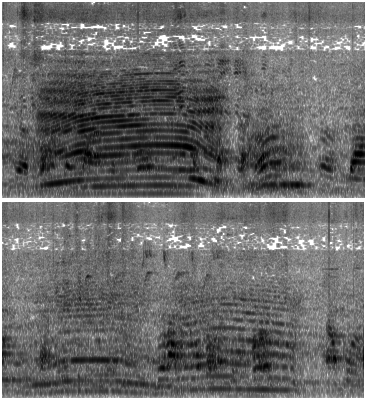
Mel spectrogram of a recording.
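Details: Several Simmental and crossbred cattle at a market in Bekonang, Sukoharjo, Central Java, moo one after another: a long sustained bellow first, then shorter wavering lowing calls overlapping, with background music faintly underneath.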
